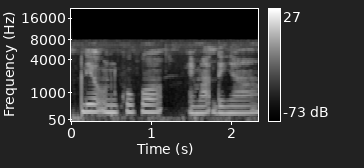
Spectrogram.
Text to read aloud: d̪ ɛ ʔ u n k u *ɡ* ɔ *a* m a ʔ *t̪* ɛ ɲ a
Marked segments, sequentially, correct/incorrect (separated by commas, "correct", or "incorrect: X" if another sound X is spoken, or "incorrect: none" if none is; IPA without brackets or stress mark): incorrect: k, incorrect: ɛ, incorrect: d̪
